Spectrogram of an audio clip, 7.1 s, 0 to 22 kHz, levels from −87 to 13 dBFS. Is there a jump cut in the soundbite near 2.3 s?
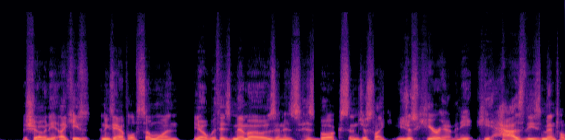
yes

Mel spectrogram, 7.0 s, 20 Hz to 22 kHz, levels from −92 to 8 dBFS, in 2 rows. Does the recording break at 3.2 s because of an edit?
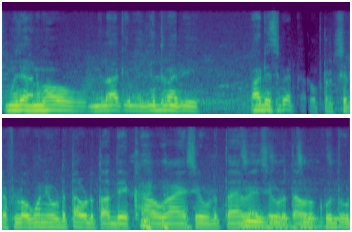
yes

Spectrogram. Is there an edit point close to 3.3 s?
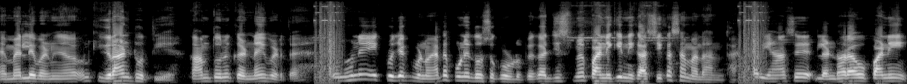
yes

